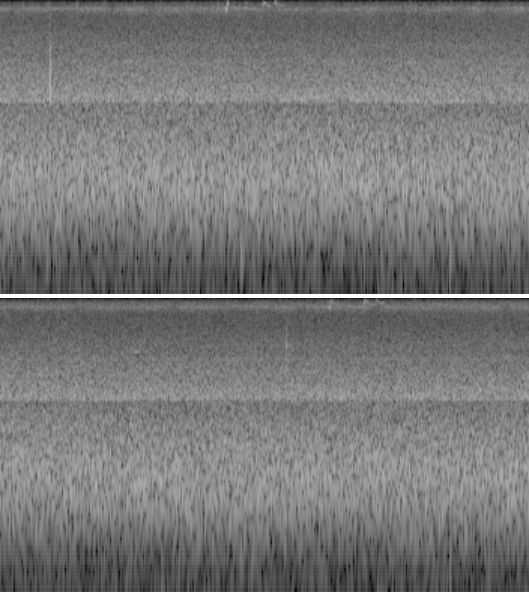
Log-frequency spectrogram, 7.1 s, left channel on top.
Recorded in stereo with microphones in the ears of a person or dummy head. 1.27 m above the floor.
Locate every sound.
Only background noise.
